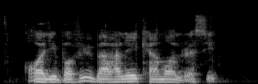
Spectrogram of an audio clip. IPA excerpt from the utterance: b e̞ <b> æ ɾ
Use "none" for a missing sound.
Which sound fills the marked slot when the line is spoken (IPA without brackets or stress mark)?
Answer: m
